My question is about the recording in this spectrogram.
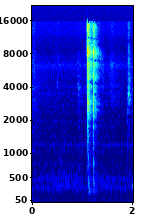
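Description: Mostly quiet, with a brief cluster of light clicks about a second in and a faint tick near the end: hands working pins and blocking wire into a foam blocking mat.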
